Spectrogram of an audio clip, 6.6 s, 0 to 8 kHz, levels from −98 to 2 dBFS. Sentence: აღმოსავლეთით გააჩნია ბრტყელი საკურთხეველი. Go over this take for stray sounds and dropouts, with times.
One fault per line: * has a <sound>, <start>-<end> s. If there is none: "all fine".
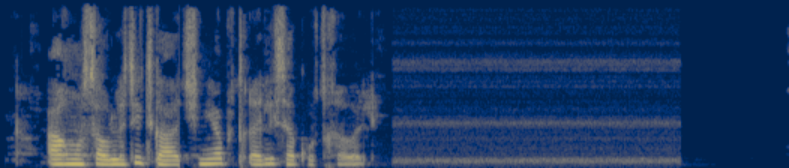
all fine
